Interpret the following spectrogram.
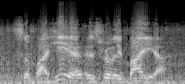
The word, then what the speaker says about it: Bahia: I've heard people say Bahia and in Spanish language sorry in in Spanish language the H is silent generally and then J is pronounced as an H so Bahia is really Baya B a pronounced b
